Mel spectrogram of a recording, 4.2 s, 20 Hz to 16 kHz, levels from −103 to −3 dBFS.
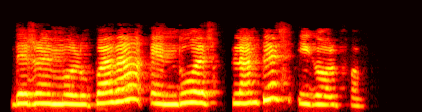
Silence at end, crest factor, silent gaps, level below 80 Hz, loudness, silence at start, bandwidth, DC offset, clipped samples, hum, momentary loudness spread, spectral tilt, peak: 0.6 s; 18 dB; 2.27-2.31 s; -74 dBFS; -21 LUFS; 0.1 s; 6.2 kHz; under 0.1%; under 0.1%; none; 8 LU; -4 dB/octave; -6 dBFS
